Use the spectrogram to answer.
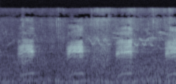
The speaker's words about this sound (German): Schnatternde Enten können manchmal dabei hilfreich sein.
